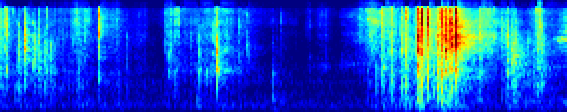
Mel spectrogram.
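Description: A deck of tarot cards is shuffled close by, with bursts of papery riffling and crinkling separated by brief pauses, ending in a louder flurry.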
